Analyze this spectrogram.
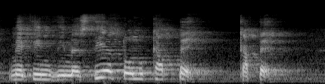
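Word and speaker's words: Capet: Καπέ. Γράφεται με σε, α, πι, ε, τε. Γιατί εμείς τους λέμε καπέτους. Καπέτους, γιατί τους λέμε καπέτους, γιατί στα γαλλικά το τε δεν διαβάζεται.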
